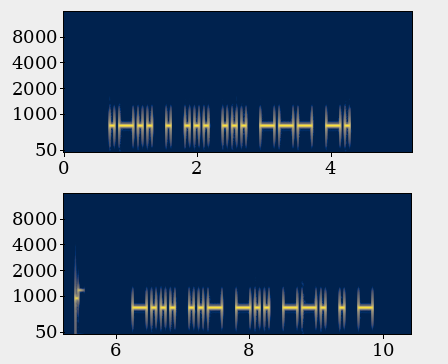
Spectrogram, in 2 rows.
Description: Morse code, heard as a keyed tone, about 17 wpm, 700 Hz. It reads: LESSON BUDGET
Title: Sentences from Top 1200 Words - New Word Drill Alt - 17wpm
